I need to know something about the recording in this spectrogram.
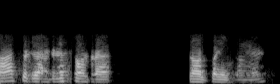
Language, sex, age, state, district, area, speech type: Tamil, male, 18-30, Tamil Nadu, Erode, rural, conversation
